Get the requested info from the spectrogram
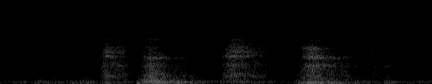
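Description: A person sighing and breathing heavily: four breathy exhalations starting about a second in, over a faint low hum.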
